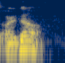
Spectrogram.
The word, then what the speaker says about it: argot: It could be in French, I believe it's pronounced Argot.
